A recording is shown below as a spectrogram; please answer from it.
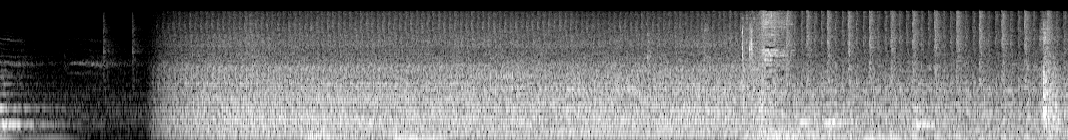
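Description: Lawn mower engine starting up about a second in and then running steadily. From about halfway through, a rapid rattling clatter of about eight ticks a second joins the engine.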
